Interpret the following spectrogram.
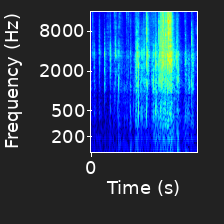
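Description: A crumpled tissue or paper towel crinkling and rustling as it is rubbed and dabbed over a painted canvas. The scratchy rustle is louder in the second half and stops near the end.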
